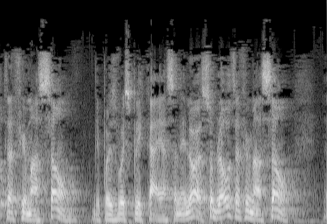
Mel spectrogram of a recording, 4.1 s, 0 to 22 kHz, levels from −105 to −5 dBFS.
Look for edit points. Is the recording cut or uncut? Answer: uncut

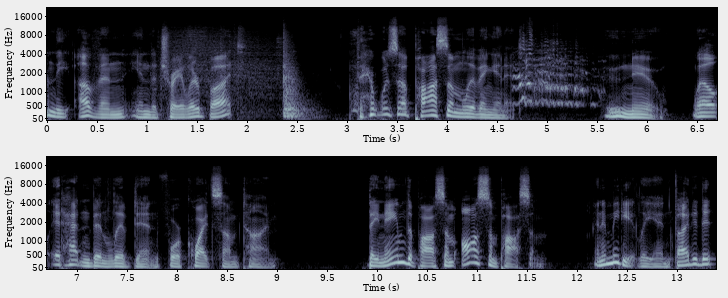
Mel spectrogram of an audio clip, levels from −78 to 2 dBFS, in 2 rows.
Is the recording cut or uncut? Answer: uncut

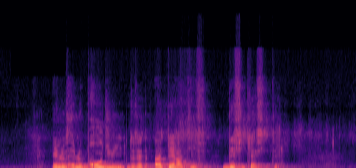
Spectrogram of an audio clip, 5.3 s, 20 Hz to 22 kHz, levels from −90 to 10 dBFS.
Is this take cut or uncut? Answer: cut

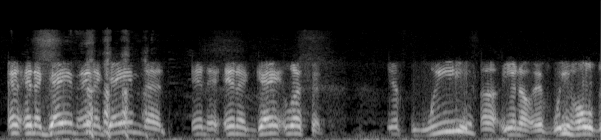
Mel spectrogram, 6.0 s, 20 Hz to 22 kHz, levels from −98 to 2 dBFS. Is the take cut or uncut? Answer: cut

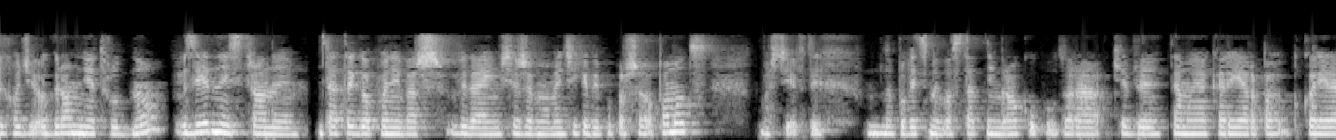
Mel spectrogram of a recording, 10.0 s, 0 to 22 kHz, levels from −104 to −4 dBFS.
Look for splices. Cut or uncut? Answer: cut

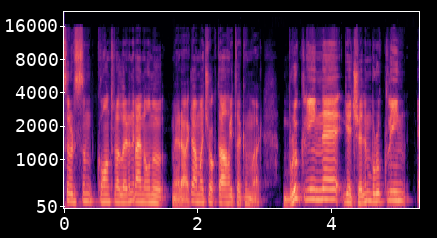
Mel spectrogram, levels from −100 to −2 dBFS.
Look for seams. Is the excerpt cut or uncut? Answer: cut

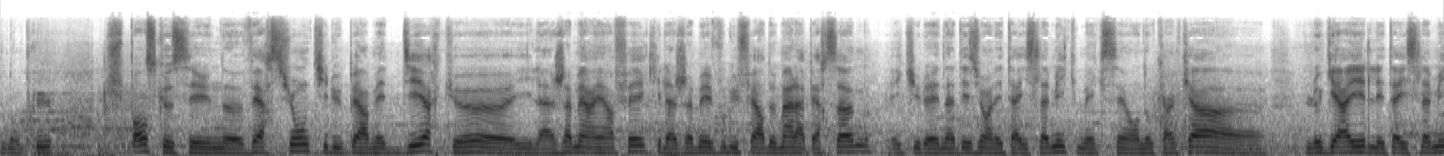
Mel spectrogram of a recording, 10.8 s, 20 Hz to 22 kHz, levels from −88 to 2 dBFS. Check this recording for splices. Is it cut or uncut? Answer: uncut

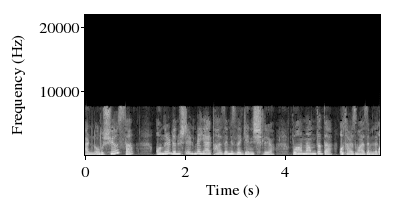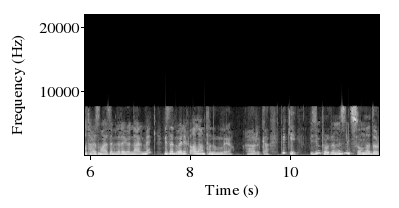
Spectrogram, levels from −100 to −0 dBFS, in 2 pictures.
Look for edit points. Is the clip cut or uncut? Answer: cut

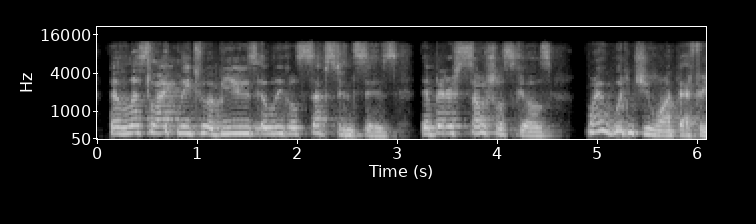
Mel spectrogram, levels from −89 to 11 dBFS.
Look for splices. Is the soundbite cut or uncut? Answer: uncut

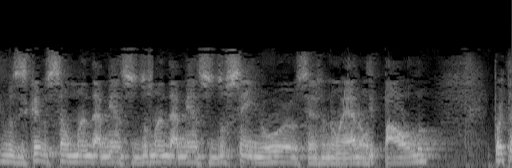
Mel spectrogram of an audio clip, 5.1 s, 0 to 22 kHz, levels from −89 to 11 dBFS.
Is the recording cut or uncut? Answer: cut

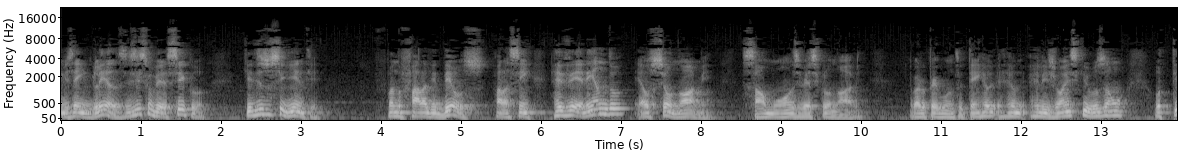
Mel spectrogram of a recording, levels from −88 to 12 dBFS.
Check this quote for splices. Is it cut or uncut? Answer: uncut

